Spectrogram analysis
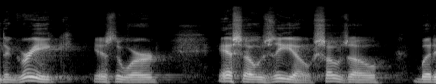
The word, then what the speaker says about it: sozo: Greek is the word s-o-z-o Sozo but it's it's pronounced like it's got a D in it sod so that's the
